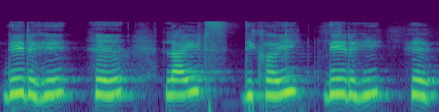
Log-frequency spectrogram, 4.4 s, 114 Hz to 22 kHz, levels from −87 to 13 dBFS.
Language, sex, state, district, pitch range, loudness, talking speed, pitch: Hindi, female, Himachal Pradesh, Shimla, 255-270 Hz, -13 LUFS, 110 wpm, 260 Hz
